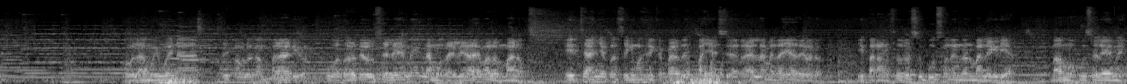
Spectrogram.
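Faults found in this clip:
Computer activity noise, whole clip. Faint buzzy, chirpy layer, pulsing at around 500 Hz, sitting roughly 35 dB under the programme. Tracks the machine's load, not the audio. Probable component: the analog input stage sharing ground with the host. CPU, GPU or mouse load changes shift that shared ground, and the ripple rides into the signal. Try a ground-isolated interface or moving the path off that supply.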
